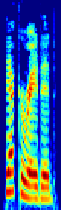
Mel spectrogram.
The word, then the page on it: decorated: British English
